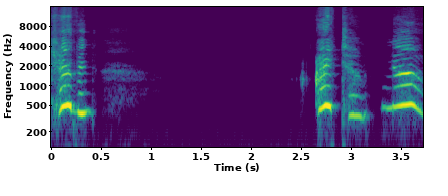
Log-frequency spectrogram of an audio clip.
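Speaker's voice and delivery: words dragged out slowly. Acting out a Kevin and Winnie scene, answering the boy: Winnie Cooper impression. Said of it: "That's my Kevin and Winnie impression".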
